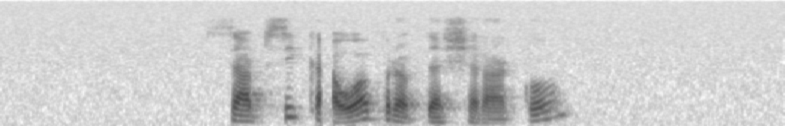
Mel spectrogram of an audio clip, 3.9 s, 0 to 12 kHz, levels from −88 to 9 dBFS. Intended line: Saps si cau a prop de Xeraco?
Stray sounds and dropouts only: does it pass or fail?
fail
